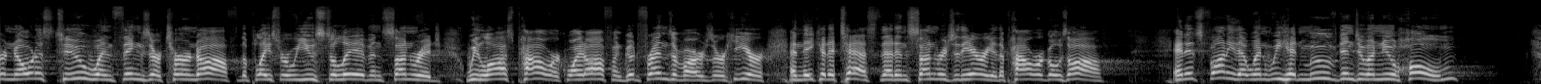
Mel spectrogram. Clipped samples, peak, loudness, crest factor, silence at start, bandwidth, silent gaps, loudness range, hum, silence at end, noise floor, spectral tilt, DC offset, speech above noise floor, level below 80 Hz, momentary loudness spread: under 0.1%; -2 dBFS; -20 LUFS; 18 dB; 0 s; 16 kHz; none; 2 LU; none; 0 s; -64 dBFS; -4 dB/octave; under 0.1%; 44 dB; -66 dBFS; 5 LU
